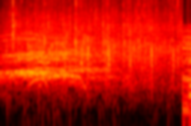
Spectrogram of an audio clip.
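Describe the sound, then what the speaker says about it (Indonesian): Loud applause from a stand-up comedy audience, a steady wash of clapping that swells and then thins out, with a few whoops over it. "Langsung tepuk tangan saja untuk Akbar"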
